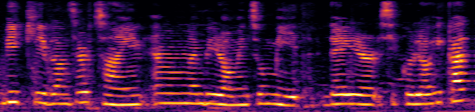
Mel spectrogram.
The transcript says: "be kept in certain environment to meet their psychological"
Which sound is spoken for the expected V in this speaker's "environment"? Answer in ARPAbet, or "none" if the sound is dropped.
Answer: B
